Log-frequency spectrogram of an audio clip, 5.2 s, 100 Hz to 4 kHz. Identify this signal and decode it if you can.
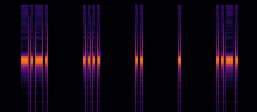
Morse code, heard as a keyed tone, about 25 wpm, spaced as for 10 wpm, 550 Hz. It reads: CHIEF
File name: podcast / News headlines-1x-25x10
